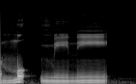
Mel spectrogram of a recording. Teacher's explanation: حمزہ کو جھٹکے سے، لیکن قلقلہ نہیں کرنا ، ایسے نہیں کرنا، نہیں، مؤمنی، نی یا مدہ ہے، نلذی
